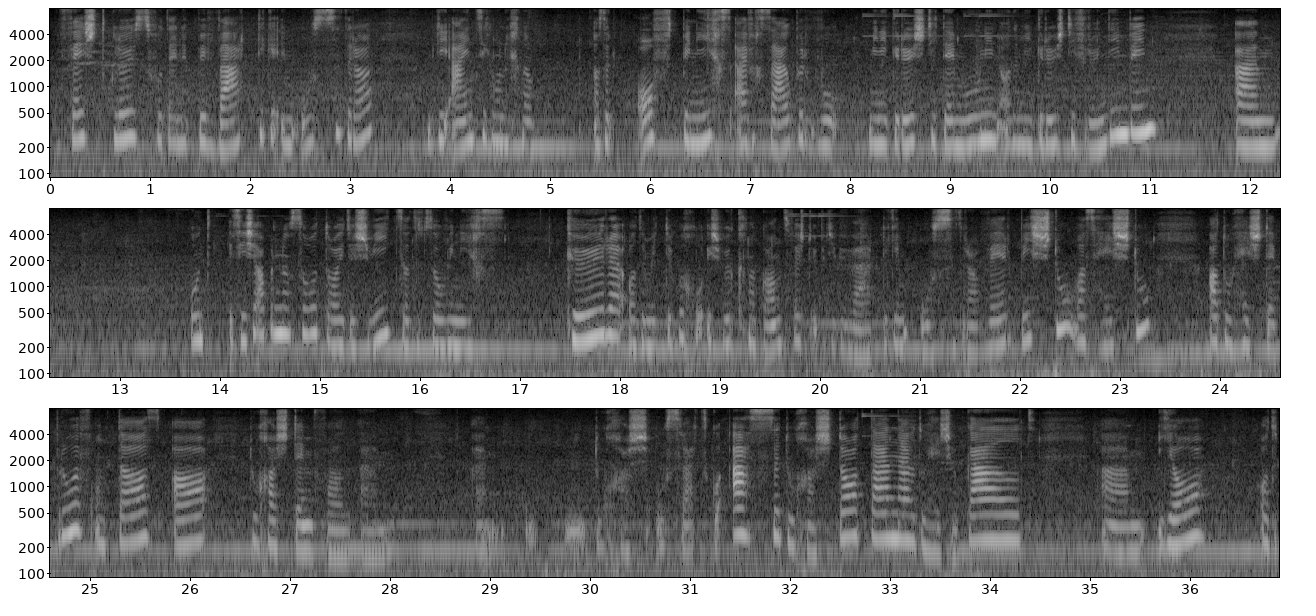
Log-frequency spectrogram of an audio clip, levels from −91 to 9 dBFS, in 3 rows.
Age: 30-49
